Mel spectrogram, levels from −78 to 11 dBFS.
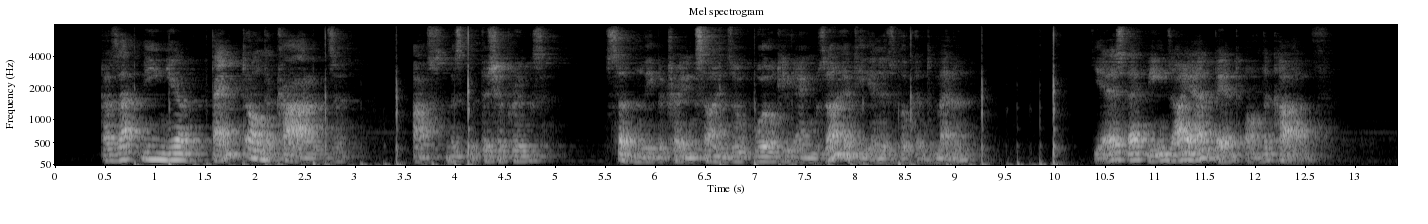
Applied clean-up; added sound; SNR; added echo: none; Dishes, pots, and pans; 15 dB; reverberation time 0.7 s.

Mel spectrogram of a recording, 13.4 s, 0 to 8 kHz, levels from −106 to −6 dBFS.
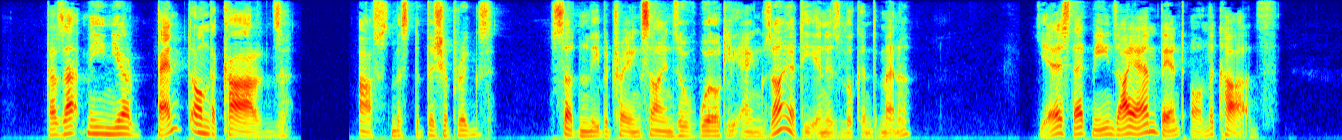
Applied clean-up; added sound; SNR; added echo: none; none; none; none.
